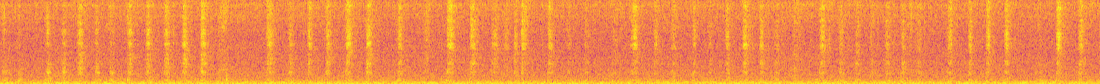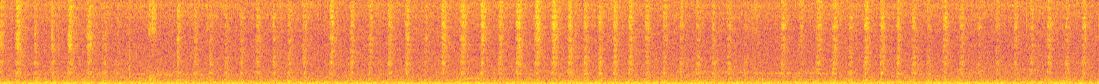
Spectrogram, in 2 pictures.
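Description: Felt-tip marker scratching on paper in quick, repeated colouring strokes, over a faint steady hum.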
